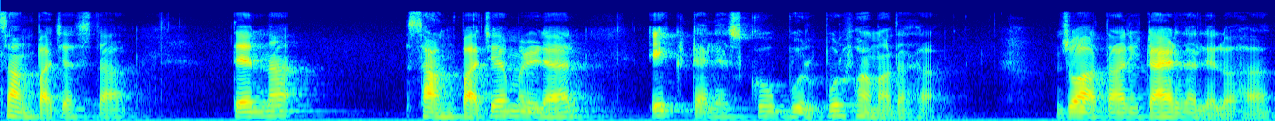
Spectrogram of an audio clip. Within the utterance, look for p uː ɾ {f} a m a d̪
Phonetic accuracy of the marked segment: correct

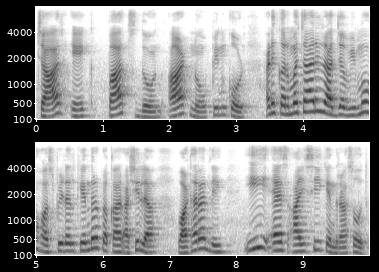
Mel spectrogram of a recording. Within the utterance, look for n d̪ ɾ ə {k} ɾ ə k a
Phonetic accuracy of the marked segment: incorrect: p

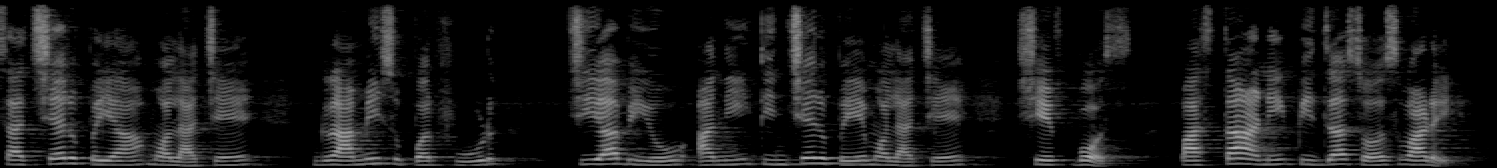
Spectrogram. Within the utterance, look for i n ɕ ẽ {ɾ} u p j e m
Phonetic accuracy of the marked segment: correct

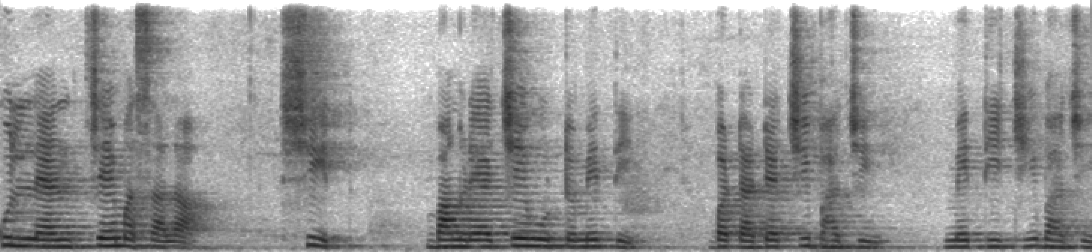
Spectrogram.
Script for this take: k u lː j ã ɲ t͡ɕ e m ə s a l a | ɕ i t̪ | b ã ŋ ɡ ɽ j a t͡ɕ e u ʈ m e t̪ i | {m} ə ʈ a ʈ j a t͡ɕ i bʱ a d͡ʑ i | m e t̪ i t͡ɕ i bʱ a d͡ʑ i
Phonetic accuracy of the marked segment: incorrect: b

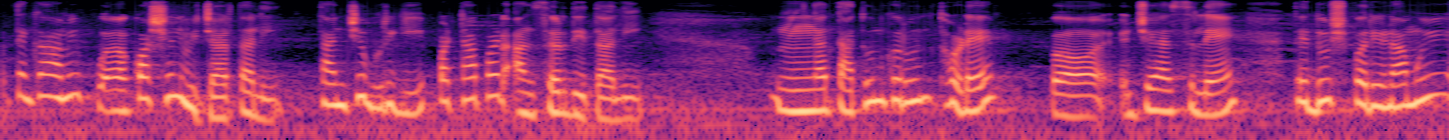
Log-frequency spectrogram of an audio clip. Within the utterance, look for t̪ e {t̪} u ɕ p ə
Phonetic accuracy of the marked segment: incorrect: d̪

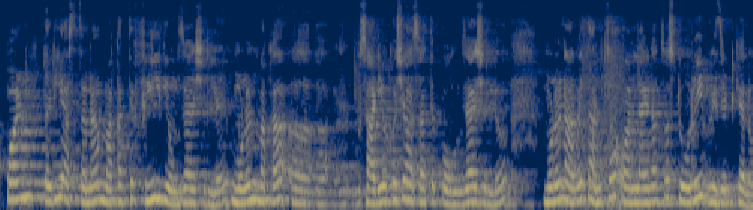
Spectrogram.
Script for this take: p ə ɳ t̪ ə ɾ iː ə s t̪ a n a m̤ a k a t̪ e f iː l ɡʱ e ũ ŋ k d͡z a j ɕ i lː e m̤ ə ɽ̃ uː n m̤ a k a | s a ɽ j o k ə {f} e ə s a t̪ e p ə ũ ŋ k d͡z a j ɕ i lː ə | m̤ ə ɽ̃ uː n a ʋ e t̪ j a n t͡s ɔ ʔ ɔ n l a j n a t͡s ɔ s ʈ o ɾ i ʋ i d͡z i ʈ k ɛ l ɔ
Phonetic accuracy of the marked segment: incorrect: ɕ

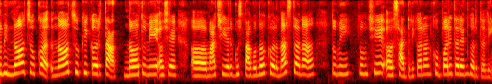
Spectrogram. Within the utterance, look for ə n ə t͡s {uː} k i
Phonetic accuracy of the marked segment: incorrect: u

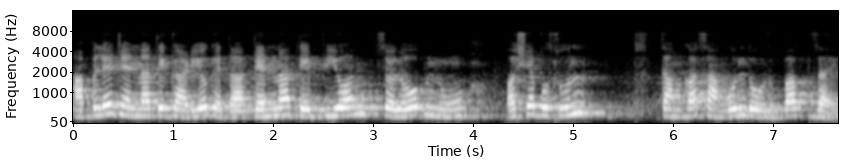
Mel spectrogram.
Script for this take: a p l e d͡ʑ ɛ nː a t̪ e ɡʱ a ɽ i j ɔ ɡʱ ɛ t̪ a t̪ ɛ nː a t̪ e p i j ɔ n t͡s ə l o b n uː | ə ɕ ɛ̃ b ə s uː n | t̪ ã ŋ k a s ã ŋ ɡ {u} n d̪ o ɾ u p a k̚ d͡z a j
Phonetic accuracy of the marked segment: incorrect: uː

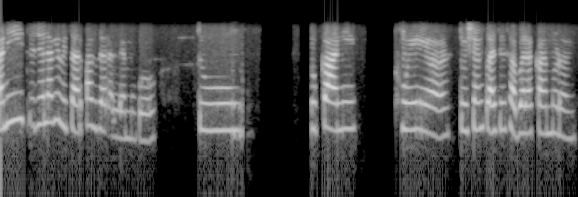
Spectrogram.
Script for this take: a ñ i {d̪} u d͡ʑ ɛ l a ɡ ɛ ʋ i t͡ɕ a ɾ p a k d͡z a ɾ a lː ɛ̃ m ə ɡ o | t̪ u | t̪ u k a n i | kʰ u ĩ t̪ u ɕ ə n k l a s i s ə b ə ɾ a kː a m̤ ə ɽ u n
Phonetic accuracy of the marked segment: incorrect: t̪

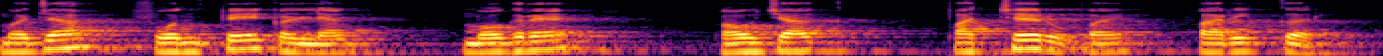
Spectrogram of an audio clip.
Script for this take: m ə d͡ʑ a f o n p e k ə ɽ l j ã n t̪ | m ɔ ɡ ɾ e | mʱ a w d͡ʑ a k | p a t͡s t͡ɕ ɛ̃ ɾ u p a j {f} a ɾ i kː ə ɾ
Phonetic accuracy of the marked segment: correct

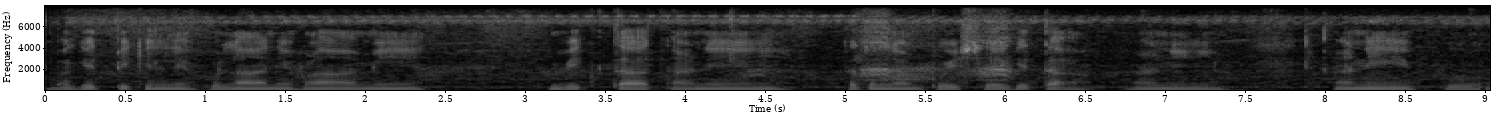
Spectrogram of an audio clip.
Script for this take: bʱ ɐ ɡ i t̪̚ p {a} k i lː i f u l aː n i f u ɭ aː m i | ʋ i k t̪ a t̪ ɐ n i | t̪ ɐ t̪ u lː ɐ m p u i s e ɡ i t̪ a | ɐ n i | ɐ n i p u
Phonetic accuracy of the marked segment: incorrect: i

